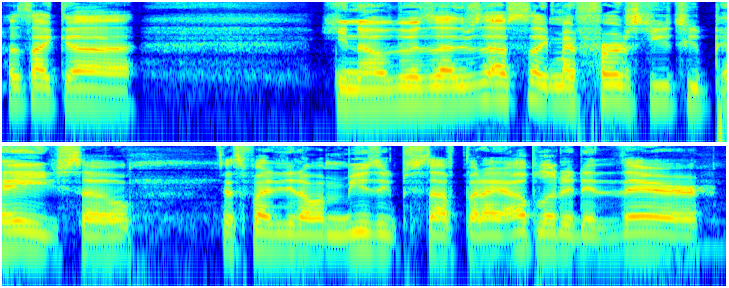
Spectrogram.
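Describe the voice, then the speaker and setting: A man's voice: on the high side, little pitch movement, moderate pace, smooth, no echo, studio quality. A man talking casually as a podcast guest, laid-back and slangy, with a nasal voice. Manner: laid-back slangy talk, laughs often. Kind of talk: casual chat.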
